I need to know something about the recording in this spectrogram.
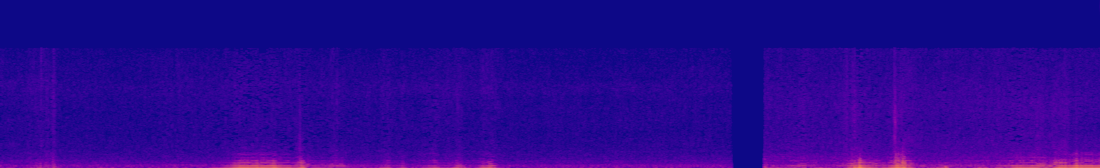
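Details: Stingless bees moving around several colonies in a keeper's meliponary, with no spoken words. Repeated short buzzing passes come in bursts over a constant low hum, with a brief gap of silence midway.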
